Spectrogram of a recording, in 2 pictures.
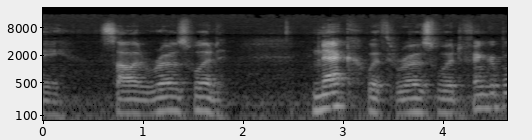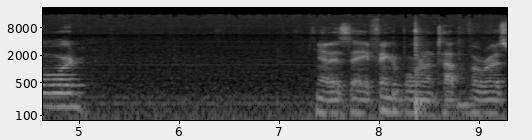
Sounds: Speech

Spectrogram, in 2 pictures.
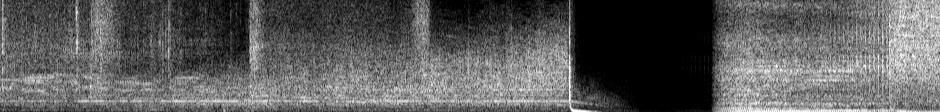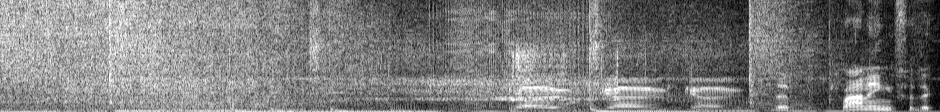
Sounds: Car passing by, Speech, Music

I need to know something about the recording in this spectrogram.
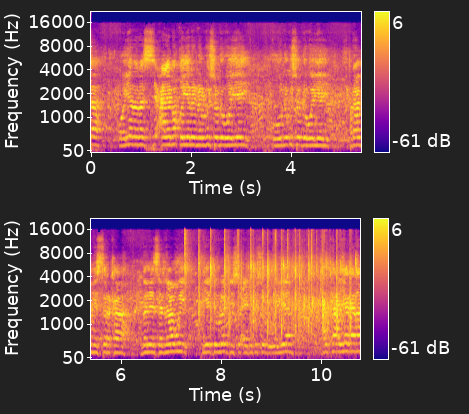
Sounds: man speaking, Speech

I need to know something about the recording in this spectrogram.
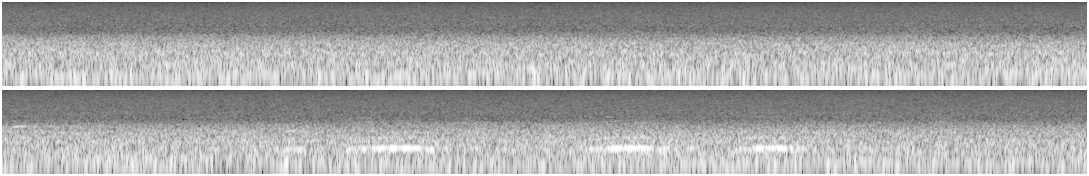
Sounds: owl hooting

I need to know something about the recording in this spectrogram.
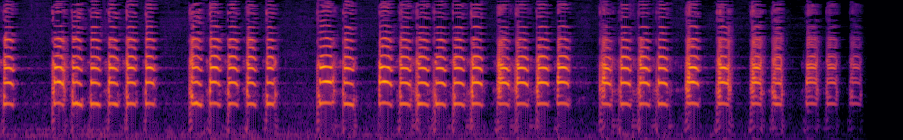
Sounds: Honk

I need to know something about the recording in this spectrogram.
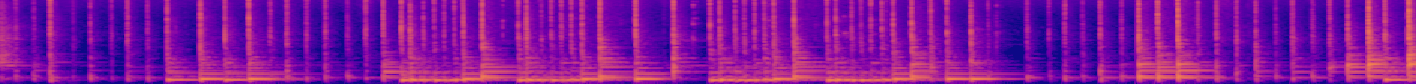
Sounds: Percussion, Drum

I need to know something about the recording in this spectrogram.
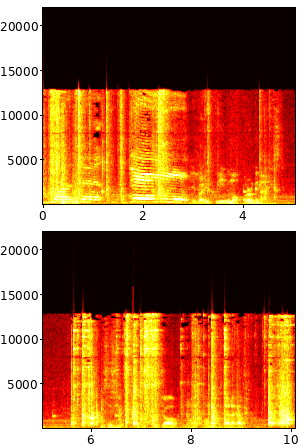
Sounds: Cutlery

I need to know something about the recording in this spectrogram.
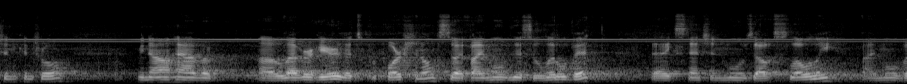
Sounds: Speech

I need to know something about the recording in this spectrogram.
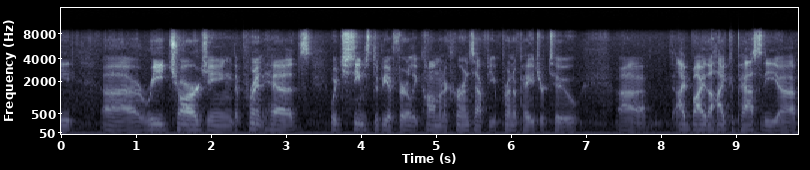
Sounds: Speech

